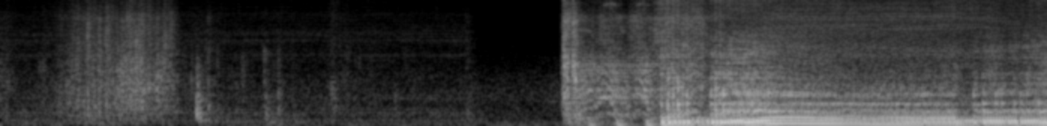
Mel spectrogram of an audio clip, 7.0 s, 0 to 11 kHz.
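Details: CA18DET-swapped JDM Mazda Miata, first start-up, filmed near the turbo: after a pause it fires and catches, then revs surge and sag unevenly, unable to settle into a steady idle; cam adjustment planned next; rough idle.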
